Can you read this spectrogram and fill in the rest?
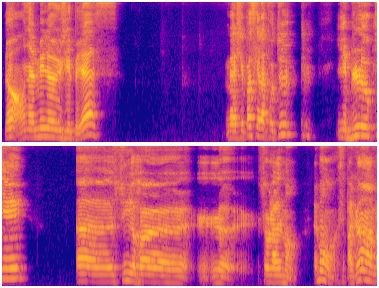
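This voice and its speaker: A rambling middle-aged husband who grumbles on about his wife, as a man puts him on. He sounds fairly high for a man, repeats himself and keeps clearing his throat. The echoey room is clearly audible. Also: fairly bright tone. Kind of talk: homemade comic character sketch.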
